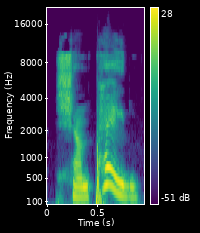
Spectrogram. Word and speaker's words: champagne: Option D, we have champagne, which is also a voiceless sound.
